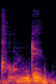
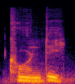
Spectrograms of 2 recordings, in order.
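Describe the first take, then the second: First: The second word ends with an 'oo' sound. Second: The second word ends with an 'ee' sound. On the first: The speaker calls it wrong. "not corn do" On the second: The speaker calls it right. "the U is an E, so it's actually corn D"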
